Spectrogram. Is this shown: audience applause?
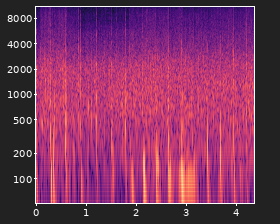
yes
